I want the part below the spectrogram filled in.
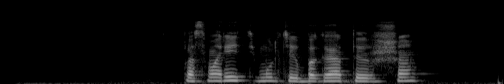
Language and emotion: Russian, neutral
